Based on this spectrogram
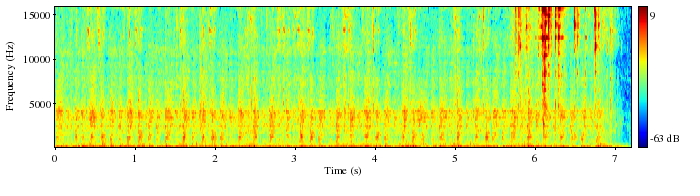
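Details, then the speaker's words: Classic Ford at -30 degrees, key sticking from cold: labored rough starter cranking that never catches; turns over but won't fire. "Oh, she wants to so bad. I don't know if she's going to go, though, to be honest."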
